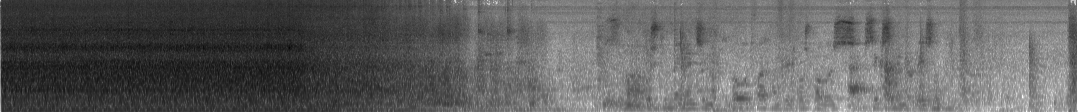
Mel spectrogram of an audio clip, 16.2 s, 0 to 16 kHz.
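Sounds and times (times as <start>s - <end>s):
diesel engine shutting off: 0.0s - 8.4s.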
